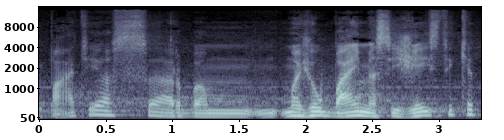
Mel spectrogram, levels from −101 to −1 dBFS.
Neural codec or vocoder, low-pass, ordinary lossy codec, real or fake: none; 14.4 kHz; MP3, 96 kbps; real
